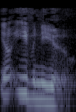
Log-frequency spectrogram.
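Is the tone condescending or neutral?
condescending. It is said in a condescending, belittling tone.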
